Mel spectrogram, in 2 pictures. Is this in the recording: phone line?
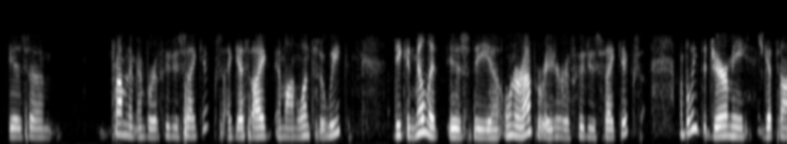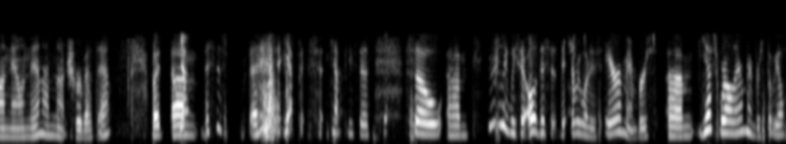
yes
